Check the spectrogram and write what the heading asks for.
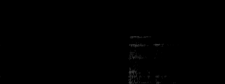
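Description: Near silence, then a little over a second in a single short exhale, like a sigh, close to the microphone.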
